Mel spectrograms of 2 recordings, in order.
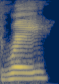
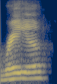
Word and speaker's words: Rea: Beach Boys co-founder Brian Wilson, singer Chris Rea, or Rhea, it's spelled R-E-A, and iconic conservationist Jane Goodall.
